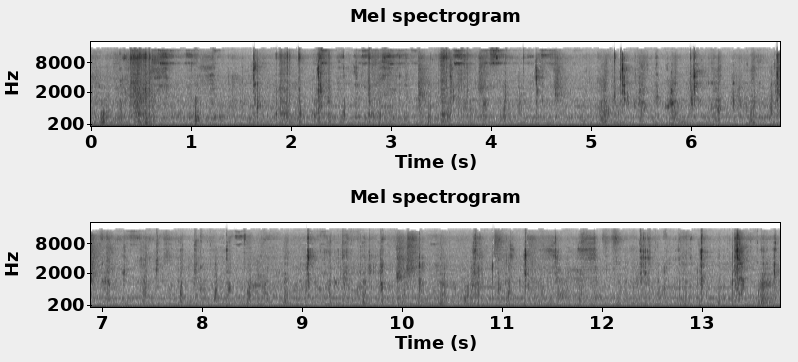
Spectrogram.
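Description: Close-miked chewing with many sharp, wet mouth clicks as a person eats a ring sausage, over a steady low hum.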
